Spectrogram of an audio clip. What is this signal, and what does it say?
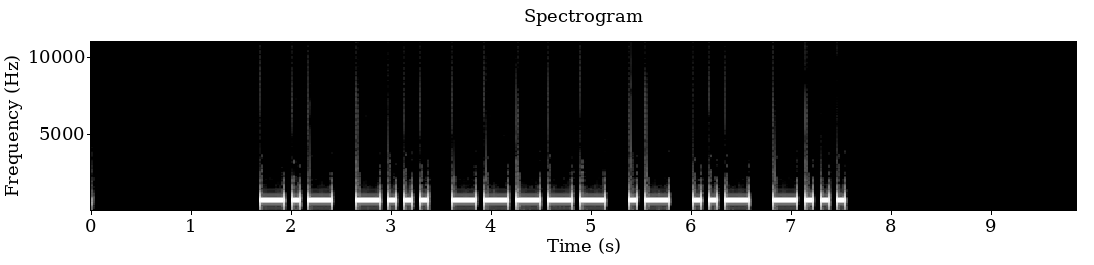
Morse code, heard as a keyed tone, about 16 wpm, 700 Hz. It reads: KB0AUB
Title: USA Call Signs - 6 Characters - Repeated 3x - 15wpm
